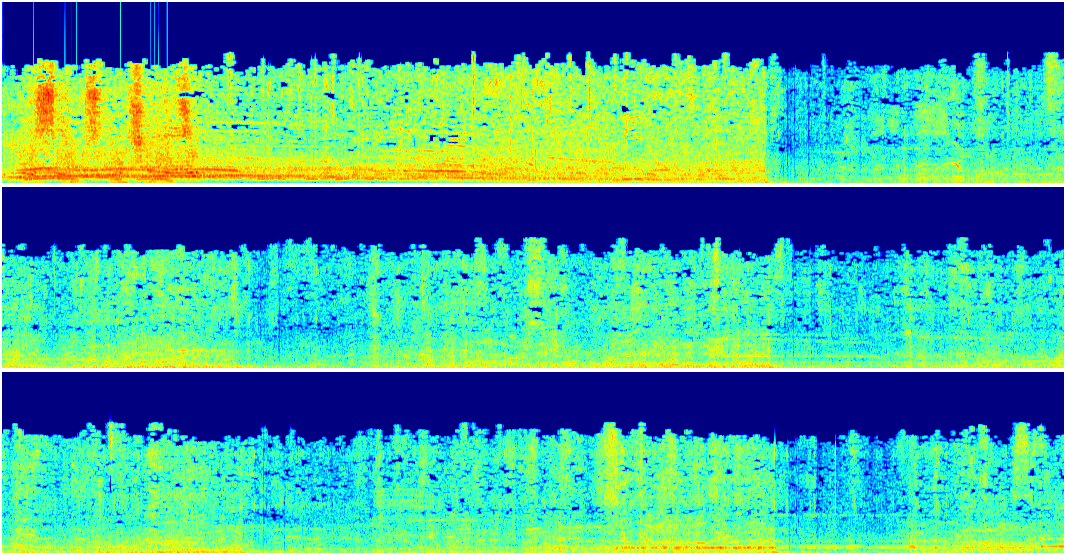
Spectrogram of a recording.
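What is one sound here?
Loud live music plays through large speakers outdoors.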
